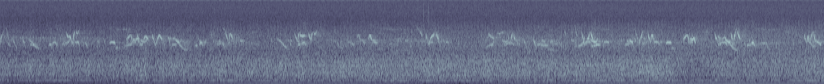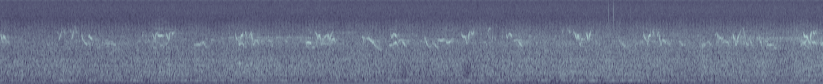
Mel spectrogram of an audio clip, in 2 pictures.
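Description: Small birds chirping over and over, short quick calls a few times a second, over a steady low hum.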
